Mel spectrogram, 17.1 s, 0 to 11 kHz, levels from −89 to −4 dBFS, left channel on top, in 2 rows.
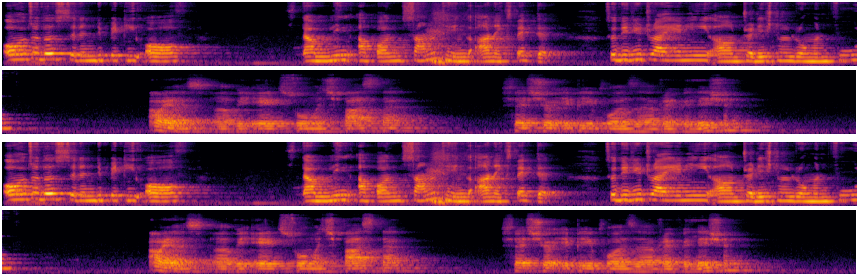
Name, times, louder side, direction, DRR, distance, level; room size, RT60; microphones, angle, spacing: voice 1, 0.0-1.9 3.0-8.7, right 2 dB, 10° right, 0.4 m, -27 dB
voice 2, 10.0-12.6 13.6-15.9, right 1 dB, 50° right, 3.5 m, -31 dB
19.5 x 11.0 x 4.1 m
head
